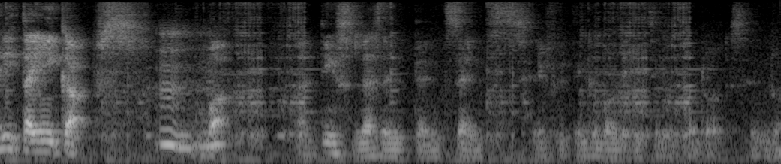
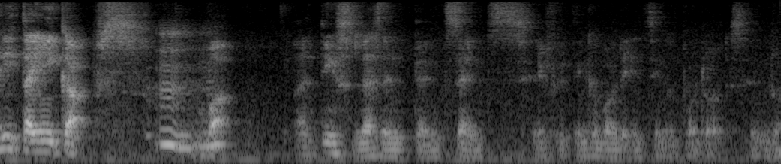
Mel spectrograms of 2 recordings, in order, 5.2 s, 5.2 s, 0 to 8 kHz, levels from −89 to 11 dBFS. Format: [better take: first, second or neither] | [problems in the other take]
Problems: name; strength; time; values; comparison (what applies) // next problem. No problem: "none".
second | background sound (Dishes, pots, and pans / Glass); 17 dB below the speech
